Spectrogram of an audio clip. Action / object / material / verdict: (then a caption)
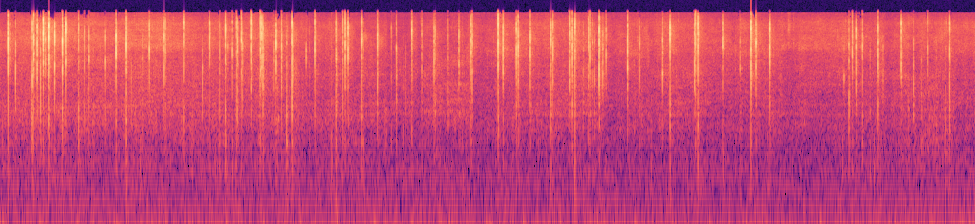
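scrape / plastic bubble mailer / plastic / none. Long acrylic nails scratch along the top edge of a large white plastic Amazon Prime bubble mailer lying flat. A steady run of sharp, bright crinkling scratches and quick ticking clicks sounds over a faint hiss, with almost no low end or ring.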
